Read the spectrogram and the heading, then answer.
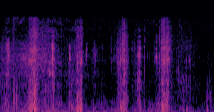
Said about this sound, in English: But I can hear the crunch from your bite. And when you have a nice crunchy breading.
